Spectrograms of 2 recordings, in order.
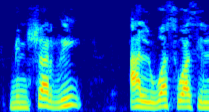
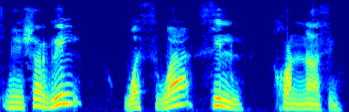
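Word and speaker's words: مِن شَرِّ الْوَسْوَاسِ الْخَنَّاسِ: Il faut prononcer comme ça, même pour les débutants. Quand on va enseigner, il faut dire Min sharril waswasil khannas. On appelle ça la liaison. Il y a Hamzatul Wasli. Quand tu l'apprends, tu dis Min sharri al waswasil. Le A, on ne doit pas la prononcer. Le alif, on ne doit pas le prononcer.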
